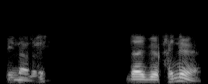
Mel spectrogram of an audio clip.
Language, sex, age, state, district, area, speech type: Bodo, male, 60+, Assam, Baksa, rural, conversation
